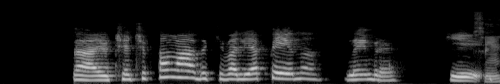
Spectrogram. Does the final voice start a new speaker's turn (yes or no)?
no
